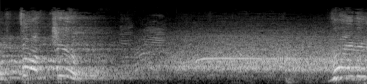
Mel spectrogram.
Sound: audience Cheers

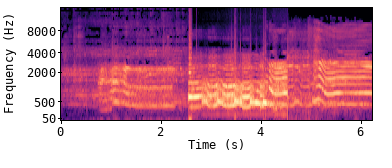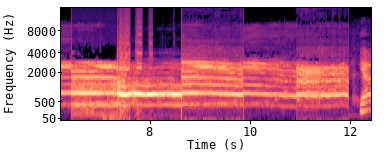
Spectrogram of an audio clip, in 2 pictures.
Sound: guttural screams

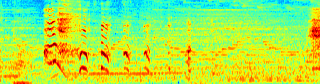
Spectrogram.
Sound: laughs

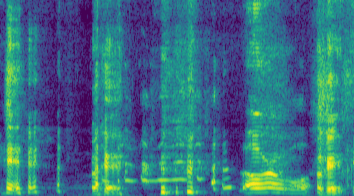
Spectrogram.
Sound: laughs; speaker laughs

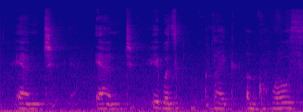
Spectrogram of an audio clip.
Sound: none

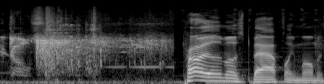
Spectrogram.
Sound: glass shatters

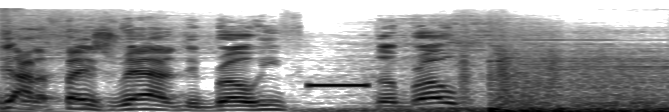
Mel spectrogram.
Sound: beep

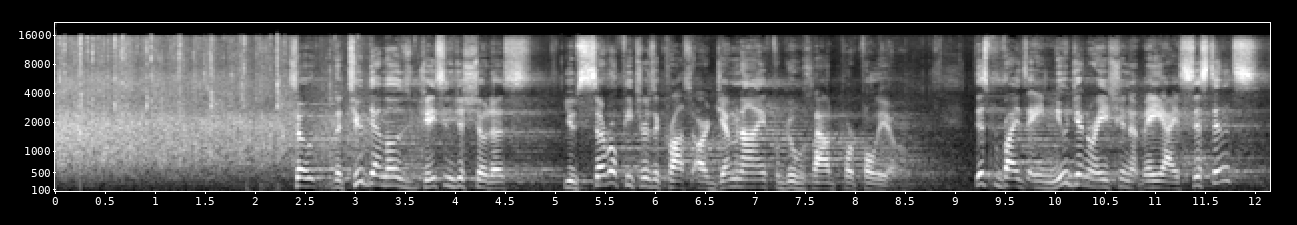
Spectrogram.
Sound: applause

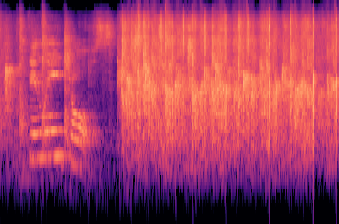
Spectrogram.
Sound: applause

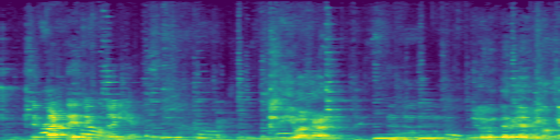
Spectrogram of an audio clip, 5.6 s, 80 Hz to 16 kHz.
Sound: kid counts to 10 in background

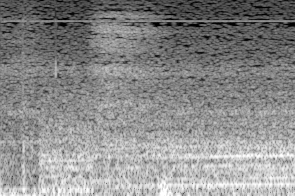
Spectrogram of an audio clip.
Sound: irritated sigh

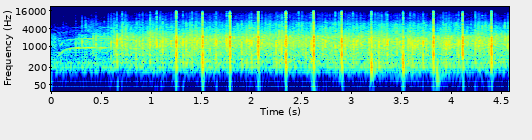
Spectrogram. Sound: audience applauding

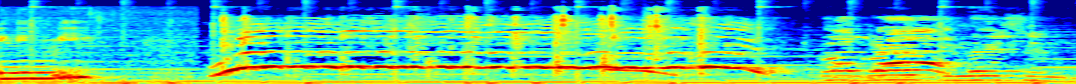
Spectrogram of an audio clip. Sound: parents cheering

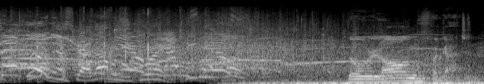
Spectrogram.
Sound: applause

